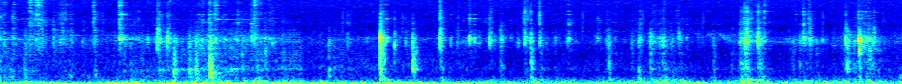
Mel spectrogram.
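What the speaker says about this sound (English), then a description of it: "grab the good old handy dandy keys" Car keys for a Mercedes-Benz jangle and click close by, with a rattling series of small metallic taps and scrapes as they go into the ignition over a low background rumble.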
